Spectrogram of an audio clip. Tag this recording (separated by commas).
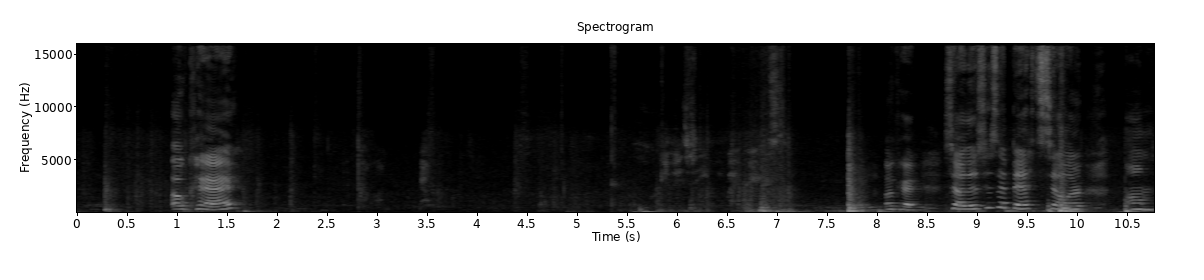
Speech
